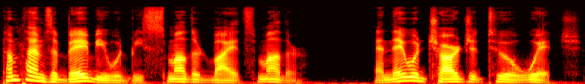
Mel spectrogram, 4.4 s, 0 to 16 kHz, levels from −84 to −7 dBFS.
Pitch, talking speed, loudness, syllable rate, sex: 105 Hz, 230 wpm, -22 LUFS, 6.5 syllables/s, male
